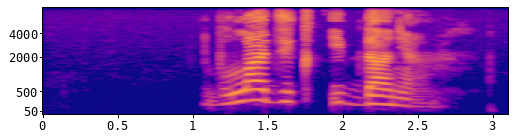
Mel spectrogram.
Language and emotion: Russian, positive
